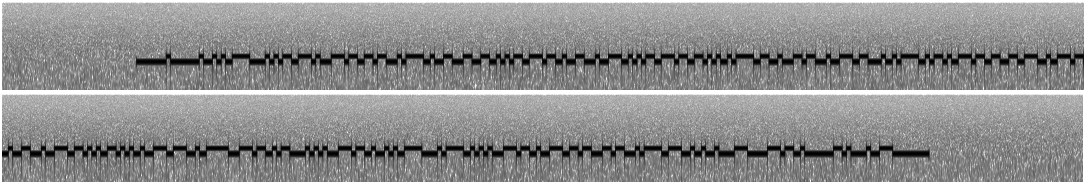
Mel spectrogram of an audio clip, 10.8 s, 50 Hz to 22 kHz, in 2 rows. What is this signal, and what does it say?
TTY/TDD text telephone tones (45.45 baud Baudot), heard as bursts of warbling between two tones, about 400 Hz shift, 1600 Hz centre. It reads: JOSH LEWIS WAS REPLACED IN WARRANT BY JOEY ALLEN. GA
